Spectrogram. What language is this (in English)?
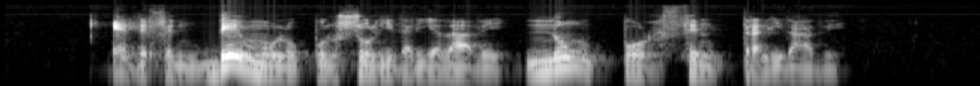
Galician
